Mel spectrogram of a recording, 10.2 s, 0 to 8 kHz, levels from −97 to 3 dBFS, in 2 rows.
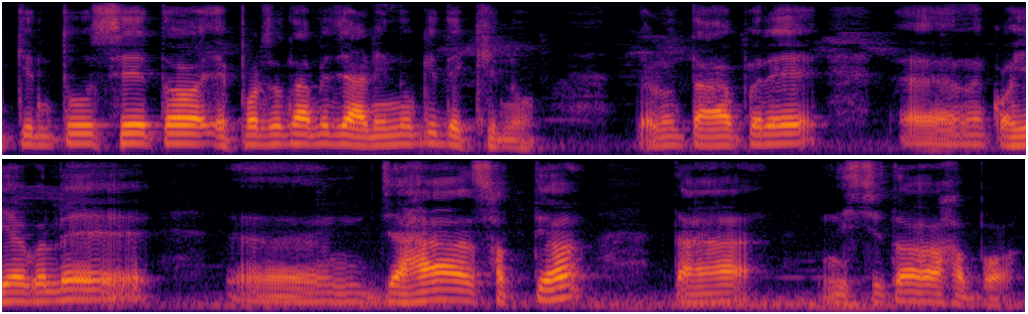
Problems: none marked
